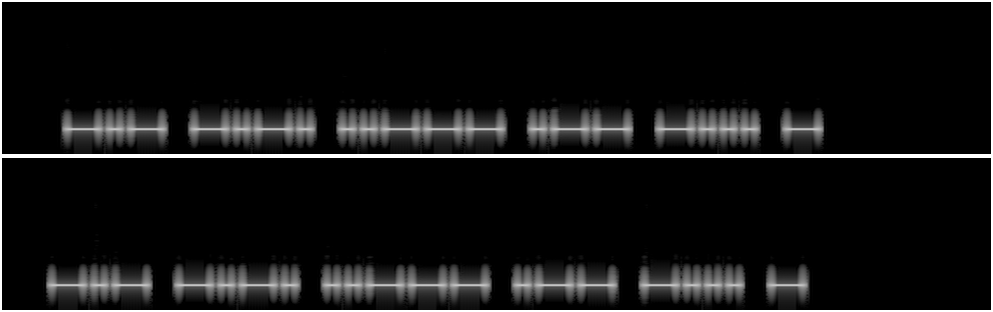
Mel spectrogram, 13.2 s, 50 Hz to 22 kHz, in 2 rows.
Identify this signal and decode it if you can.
Morse code, heard as a keyed tone, about 17 wpm, 700 Hz. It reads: KC2WBT KC2WBT
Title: USA Call Signs - 6 Characters - Repeated 3x - 17wpm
